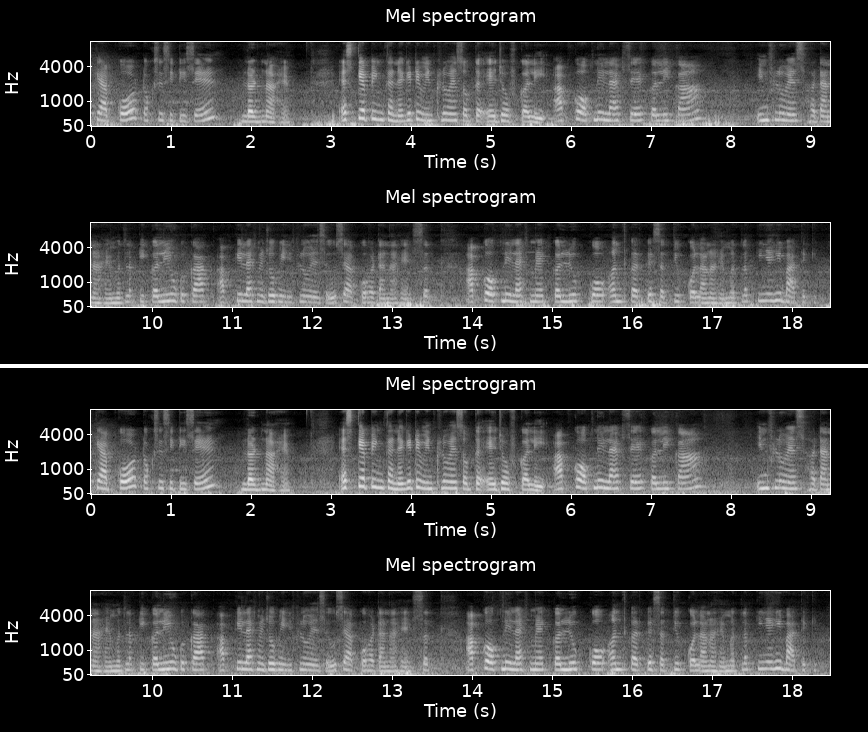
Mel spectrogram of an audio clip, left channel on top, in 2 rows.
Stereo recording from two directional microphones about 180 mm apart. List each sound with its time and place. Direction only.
0.0 s a woman's voice: 25° right (ahead or behind)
